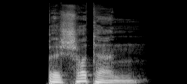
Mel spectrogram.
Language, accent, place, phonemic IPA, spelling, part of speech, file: German, Germany, Berlin, /bəˈʃɔtɐn/, beschottern, verb, De-beschottern.ogg
- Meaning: to gravel, to ballast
